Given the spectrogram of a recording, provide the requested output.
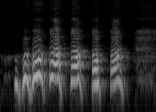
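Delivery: bright real laugh; quick amused laugh. Real, not acted. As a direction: burst out laughing. Laughs at own joke.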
